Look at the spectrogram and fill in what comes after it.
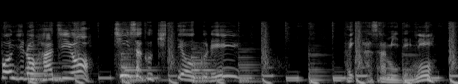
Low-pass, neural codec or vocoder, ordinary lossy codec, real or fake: none; none; none; real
